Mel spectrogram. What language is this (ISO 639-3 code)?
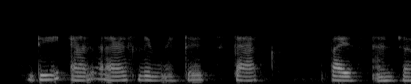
mar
